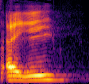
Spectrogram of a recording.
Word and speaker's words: Ai: And in the city of Ai, which apparently is how you pronounce it, because God had withdrawn his support over this act of disobedience.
